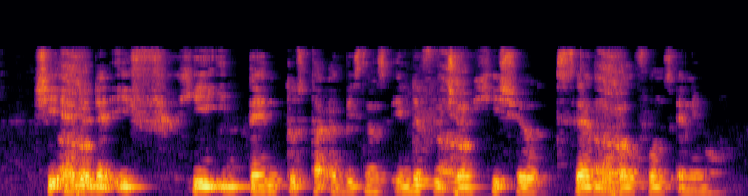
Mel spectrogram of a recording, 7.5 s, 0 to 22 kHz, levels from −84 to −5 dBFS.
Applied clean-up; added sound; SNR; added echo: classical method log-MMSE.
